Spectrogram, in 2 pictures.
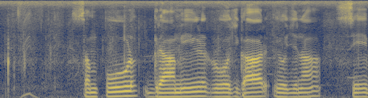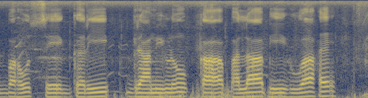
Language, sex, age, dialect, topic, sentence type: Hindi, male, 18-24, Kanauji Braj Bhasha, banking, statement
